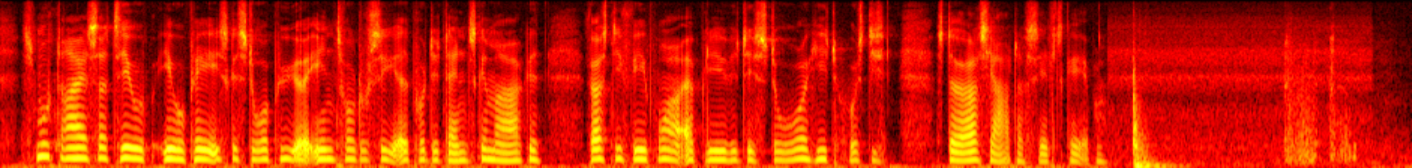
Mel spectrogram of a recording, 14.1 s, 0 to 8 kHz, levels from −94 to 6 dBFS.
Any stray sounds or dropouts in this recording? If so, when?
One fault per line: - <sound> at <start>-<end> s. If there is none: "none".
- thud at 11.3-11.9 s
- cough at 12.8-13.6 s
